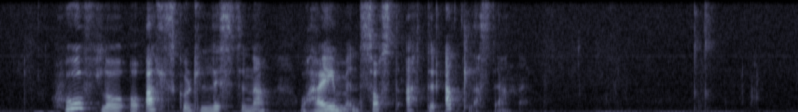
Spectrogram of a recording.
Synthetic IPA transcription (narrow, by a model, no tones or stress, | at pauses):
huːflɔːʔoːʔɑlt̪skʊʈlɪst̪ɪnaoːhæɪmə̰nsɔst̪ɛt̪əɾɑt̪la̰st̪æ̰ːn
